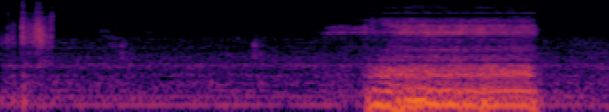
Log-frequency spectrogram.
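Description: A quiet stretch, then one loud, deep, rumbling snore lasting about a second and a half from a sleeping bulldog.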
